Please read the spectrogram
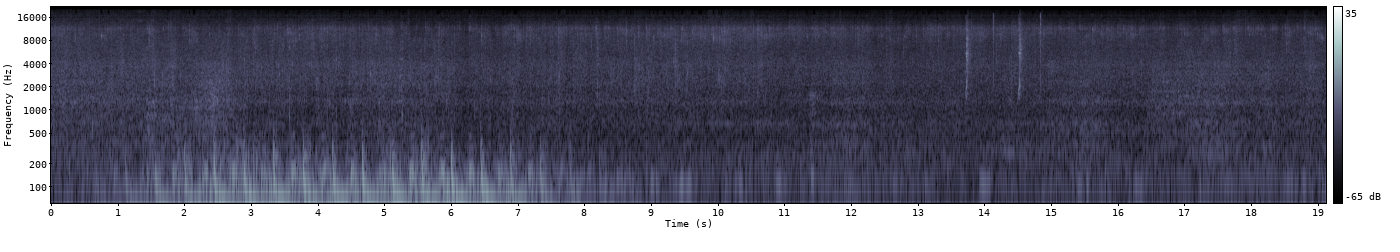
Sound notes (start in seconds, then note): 0.3 techno music pumping; 7.4 music fades; 13.6 lighter flicking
